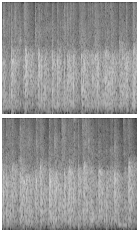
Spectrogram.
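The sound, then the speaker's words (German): Sustained applause from an audience in a hall, many hands clapping densely and steadily for several seconds at fairly loud volume, with no voices standing out. “Also ich möchte gerne einen Applaus, weil es ein paar hier im Saal für die Leute.”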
